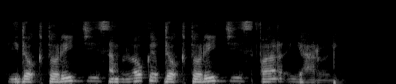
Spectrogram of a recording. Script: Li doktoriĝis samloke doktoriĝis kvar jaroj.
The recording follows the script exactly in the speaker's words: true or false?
true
